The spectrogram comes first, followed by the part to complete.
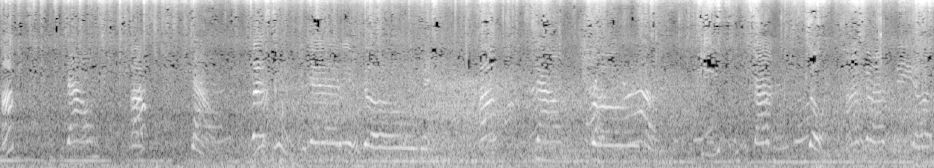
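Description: Egg shakers rattling over and over, a high hissy shake, under the voices of small children and adults.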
